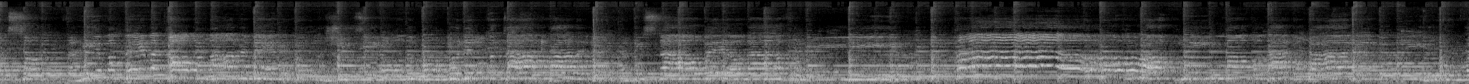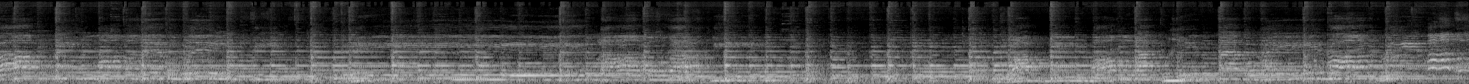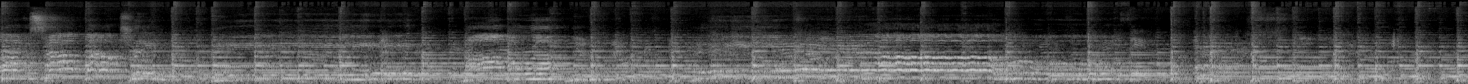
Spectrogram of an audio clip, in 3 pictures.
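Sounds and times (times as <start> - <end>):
person singing: 0.0 - 23.3, 24.5 - 44.0
strummed acoustic guitar: 0.0 - 44.0.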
